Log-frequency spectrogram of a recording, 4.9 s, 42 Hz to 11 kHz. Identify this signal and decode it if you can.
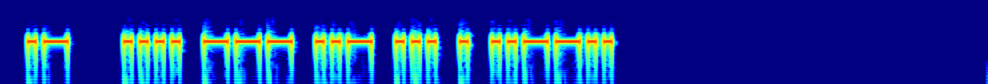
Morse code, heard as a keyed tone, about 32 wpm, 700 Hz. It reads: A HOUSE?
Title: Sentences from Top 1000 Words - Review Part 1 - 30wpm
